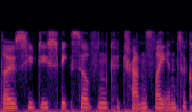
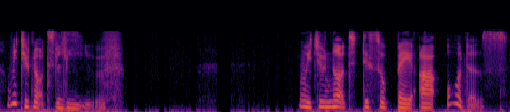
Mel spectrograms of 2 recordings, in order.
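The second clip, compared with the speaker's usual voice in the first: put-on Welsh accent. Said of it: "mostly Welsh accent is tiring".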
